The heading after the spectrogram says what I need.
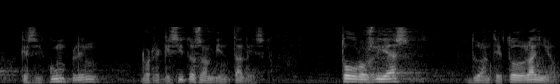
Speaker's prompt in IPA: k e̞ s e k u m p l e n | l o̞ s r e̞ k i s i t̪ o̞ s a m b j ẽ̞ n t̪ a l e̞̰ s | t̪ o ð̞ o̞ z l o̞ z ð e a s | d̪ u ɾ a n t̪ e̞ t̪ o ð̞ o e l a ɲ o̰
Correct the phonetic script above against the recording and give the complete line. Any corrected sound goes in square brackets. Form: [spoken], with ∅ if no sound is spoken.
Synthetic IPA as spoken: k e̞ s e k u m p l e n | l o̞ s r e̞ k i s i t̪ o̞ s a m b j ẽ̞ n t̪ a l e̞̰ s | t̪ o ð̞ o̞ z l o̞ z ð [i] a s | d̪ u ɾ a n t̪ e̞ t̪ o ð̞ o e l a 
